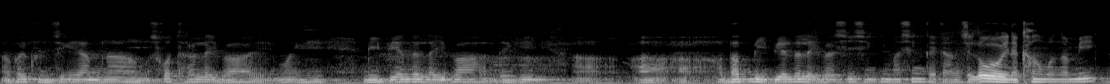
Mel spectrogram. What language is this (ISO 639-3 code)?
mni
